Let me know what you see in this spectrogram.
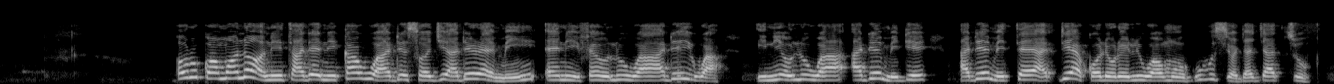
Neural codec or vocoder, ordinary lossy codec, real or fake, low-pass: codec, 16 kHz, 8 kbps, FunCodec, trained on Chinese and English, 25 frames a second; none; fake; 7.2 kHz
